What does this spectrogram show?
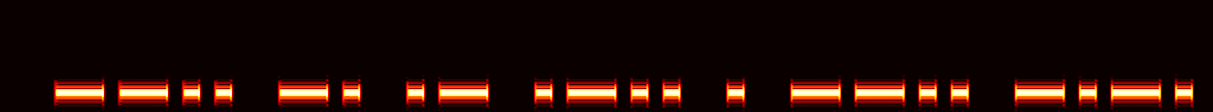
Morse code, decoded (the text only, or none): ZNALEZC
